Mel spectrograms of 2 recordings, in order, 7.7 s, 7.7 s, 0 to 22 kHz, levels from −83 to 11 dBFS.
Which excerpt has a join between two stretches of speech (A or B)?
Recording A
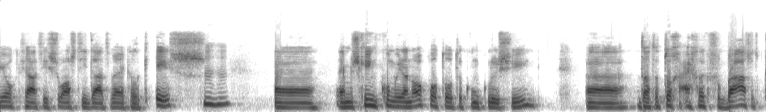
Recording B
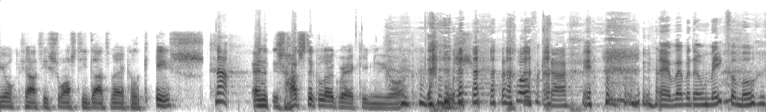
B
